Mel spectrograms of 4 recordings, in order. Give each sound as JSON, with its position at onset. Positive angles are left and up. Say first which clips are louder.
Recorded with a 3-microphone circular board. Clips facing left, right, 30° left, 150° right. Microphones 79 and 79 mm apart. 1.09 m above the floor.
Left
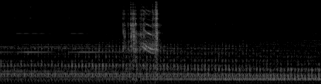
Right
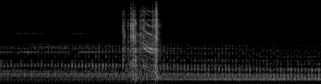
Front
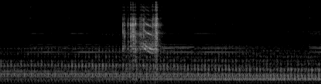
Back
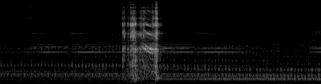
{"t": 0.0, "sound": "a helicopter", "louder": "even, front 10 dB", "azimuth_deg": -5}
{"t": 1.2, "sound": "a camera shutter", "louder": "right 7 dB, back 3 dB", "azimuth_deg": -100}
